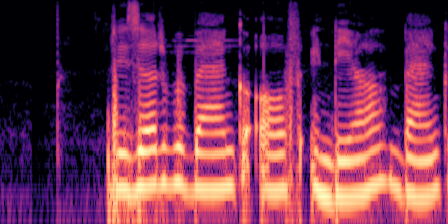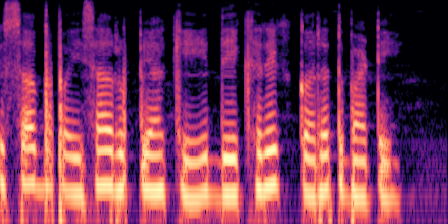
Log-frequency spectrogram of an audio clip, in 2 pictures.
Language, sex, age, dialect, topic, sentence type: Bhojpuri, female, 18-24, Northern, banking, statement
